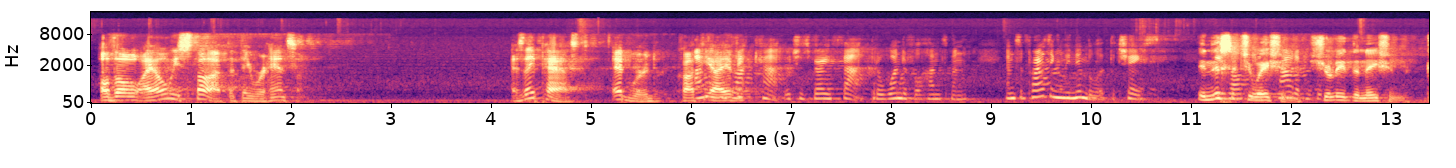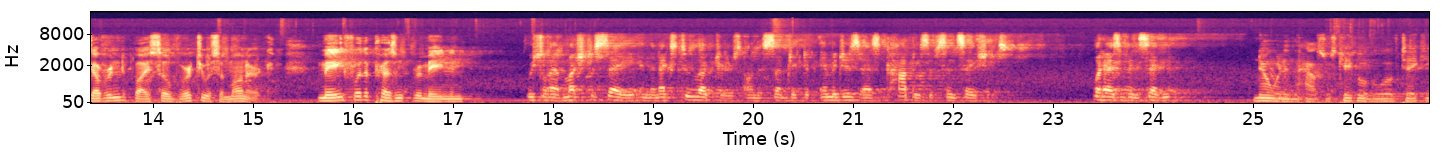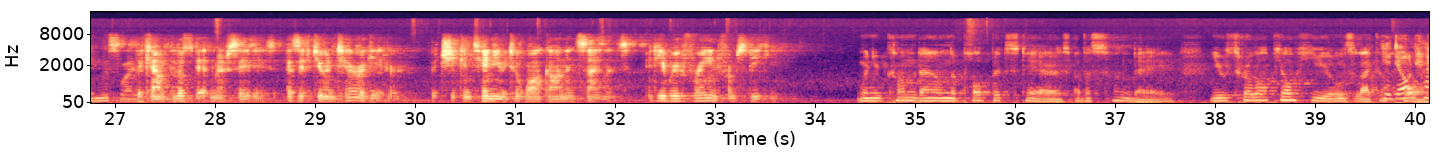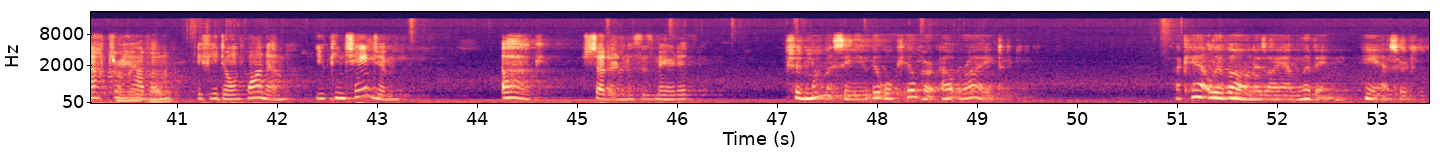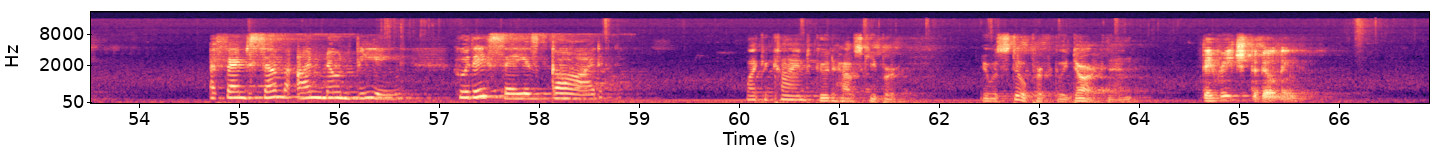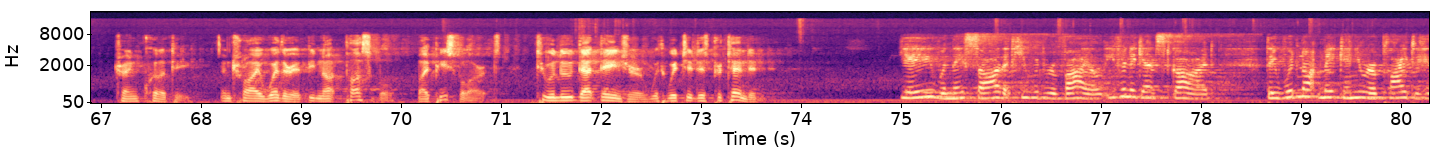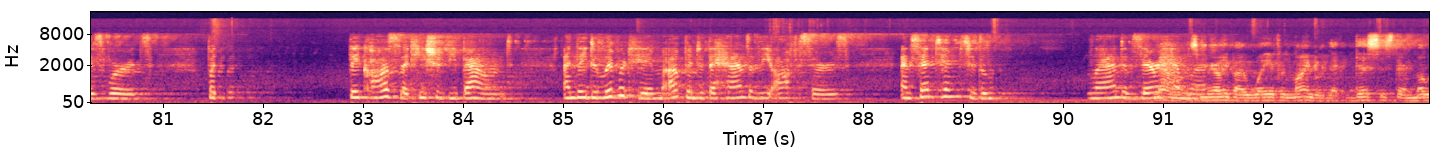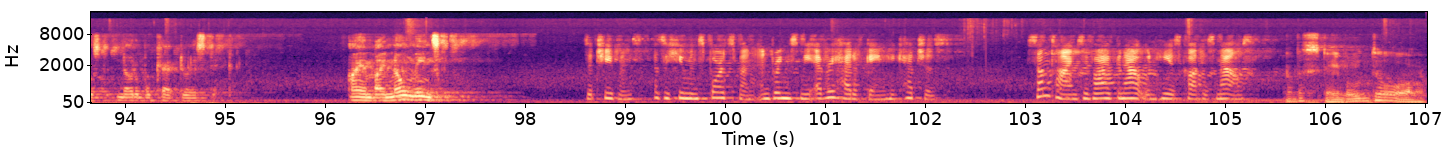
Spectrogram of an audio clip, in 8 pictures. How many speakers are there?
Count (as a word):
ten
